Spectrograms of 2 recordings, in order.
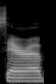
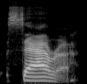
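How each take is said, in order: First: It is said the short West Coast way. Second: It is said the elongated East Coast way.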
